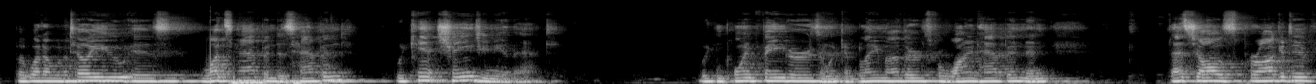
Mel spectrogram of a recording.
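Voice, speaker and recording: The speech has fairly even intonation and long, frequent pauses. Audible room echo surrounds it. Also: man, fairly high pitch for a man, moderate pace. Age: 60s. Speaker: school superintendent. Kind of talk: public presentation. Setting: town hall meeting with audience. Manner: blunt, plain-spoken.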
